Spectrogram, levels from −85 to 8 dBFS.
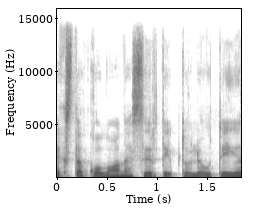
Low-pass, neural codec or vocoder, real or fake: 14.4 kHz; none; real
